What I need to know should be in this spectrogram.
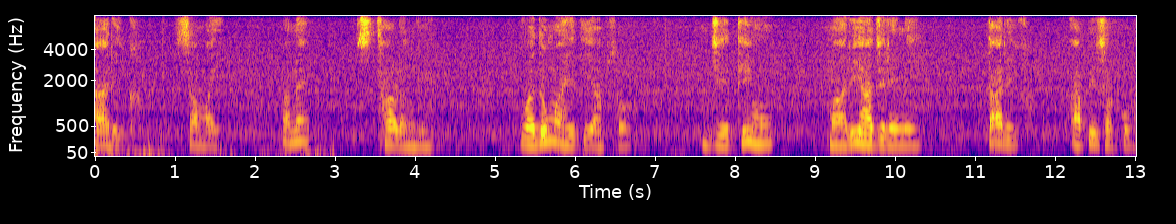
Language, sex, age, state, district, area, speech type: Gujarati, male, 18-30, Gujarat, Anand, urban, spontaneous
